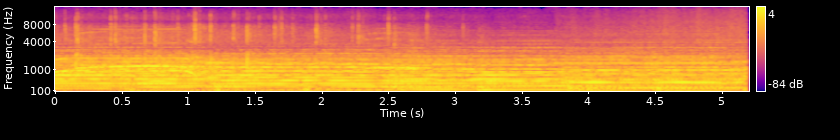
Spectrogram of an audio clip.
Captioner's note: attendees applauding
